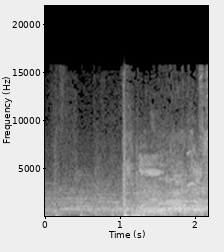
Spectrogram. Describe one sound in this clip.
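A kick lands with a sharp thud.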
